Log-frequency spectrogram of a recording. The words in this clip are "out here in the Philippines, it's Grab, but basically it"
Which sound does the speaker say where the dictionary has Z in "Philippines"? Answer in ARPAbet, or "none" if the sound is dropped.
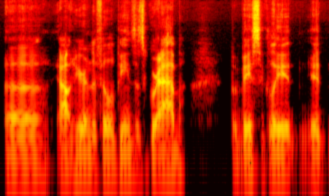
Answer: Z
